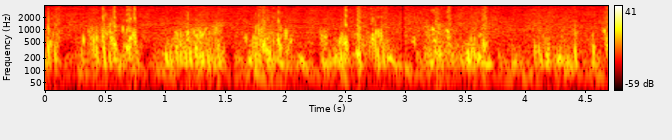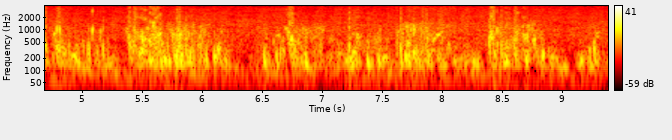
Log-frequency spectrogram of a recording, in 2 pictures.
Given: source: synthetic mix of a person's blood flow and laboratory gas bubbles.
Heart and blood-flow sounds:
Doppler ultrasound of blood flow; precordium
0.00-0.16 s: bubbles
0.26-0.81 s: bubbles
0.98-1.51 s: bubbles
1.64-2.09 s: bubbles
2.28-2.88 s: bubbles
3.04-3.11 s: bubbles
3.14-3.72 s: bubbles
4.04-4.46 s: bubbles
4.53-5.25 s: bubbles
5.35-6.19 s: bubbles
6.47-7.58 s: bubbles
7.62-8.96 s: bubbles
9.12-9.39 s: bubbles
From the record:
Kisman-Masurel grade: 343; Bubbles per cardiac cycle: rolling drumbeat, 9 or more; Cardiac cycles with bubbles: 100%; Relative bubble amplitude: loud (0.450 to 0.775); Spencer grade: 3 (all of the cardiac periods contain showers or single bubble signals, but not dominating or overriding the cardiac motion signals); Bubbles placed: anywhere in the cardiac cycle

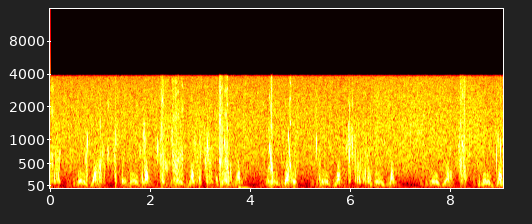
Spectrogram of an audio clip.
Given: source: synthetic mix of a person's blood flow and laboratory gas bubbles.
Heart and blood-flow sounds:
Doppler ultrasound of blood flow; precordium
0.00-0.22 s: bubbles
0.69-1.10 s: bubbles
1.13-1.18 s: bubbles
1.25-1.35 s: bubbles
1.40-1.54 s: bubbles
1.77-1.94 s: bubbles
2.11-2.38 s: bubbles
2.40-2.67 s: bubbles
2.80-3.04 s: bubbles
3.07-3.26 s: bubbles
3.29-3.64 s: bubbles
4.32-4.50 s: bubbles
4.74-4.94 s: bubbles
5.29-5.44 s: bubbles
5.89-6.46 s: bubbles
7.98-8.03 s: bubbles
8.15-8.43 s: bubbles
8.88-9.05 s: bubbles
From the record:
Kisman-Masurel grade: 242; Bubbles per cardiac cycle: several, 3 to 8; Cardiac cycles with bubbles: 100%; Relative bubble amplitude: moderate (0.250 to 0.450); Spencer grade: 3 (all of the cardiac periods contain showers or single bubble signals, but not dominating or overriding the cardiac motion signals); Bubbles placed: anywhere in the cardiac cycle

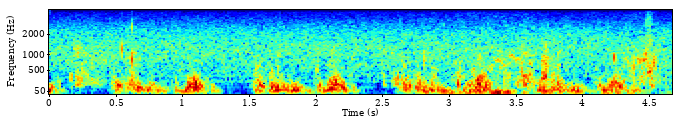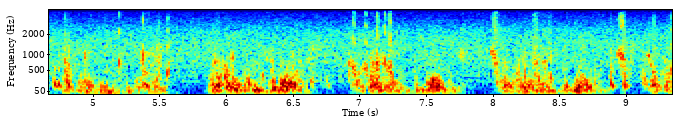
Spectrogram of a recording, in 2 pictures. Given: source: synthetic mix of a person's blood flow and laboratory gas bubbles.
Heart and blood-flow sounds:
Doppler ultrasound of blood flow; precordium
0.13-0.44 s: bubbles
0.51-0.69 s: bubbles
2.12-2.18 s: bubbles
2.47-2.74 s: bubbles
2.85-2.92 s: bubbles
3.00-3.63 s: bubbles
4.19-4.58 s: bubbles
4.67-4.97 s: bubbles
5.17-5.23 s: bubbles
5.35-5.61 s: bubbles
5.88-6.05 s: bubbles
6.11-6.34 s: bubbles
6.38-6.79 s: bubbles
6.88-7.29 s: bubbles
7.73-7.79 s: bubbles
7.96-8.13 s: bubbles
8.24-8.46 s: bubbles
8.73-8.79 s: bubbles
8.84-9.36 s: bubbles
From the record:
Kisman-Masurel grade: 232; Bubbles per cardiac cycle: several, 3 to 8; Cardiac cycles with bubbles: 50 to 99%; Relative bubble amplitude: moderate (0.250 to 0.450); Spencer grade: 3 (all of the cardiac periods contain showers or single bubble signals, but not dominating or overriding the cardiac motion signals); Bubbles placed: anywhere in the cardiac cycle

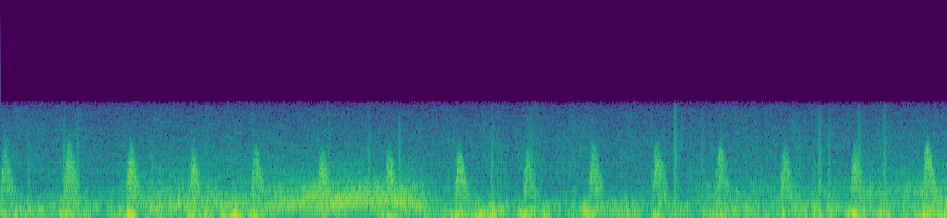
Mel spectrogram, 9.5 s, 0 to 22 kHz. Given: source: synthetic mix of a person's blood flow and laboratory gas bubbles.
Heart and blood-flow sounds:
Doppler ultrasound of blood flow; subclavian vein
no bubbles
From the record:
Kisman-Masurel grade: 000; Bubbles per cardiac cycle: 0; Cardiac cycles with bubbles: 0%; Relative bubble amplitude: no bubbles discernible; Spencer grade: 0 (complete lack of bubble signals)

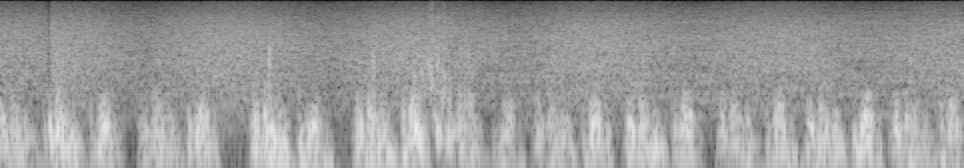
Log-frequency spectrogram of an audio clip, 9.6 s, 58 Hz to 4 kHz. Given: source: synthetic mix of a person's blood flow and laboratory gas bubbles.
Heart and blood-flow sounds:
Doppler ultrasound of blood flow; precordium
4.13-4.78 s: bubbles
From the record:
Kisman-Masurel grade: 212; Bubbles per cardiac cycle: several, 3 to 8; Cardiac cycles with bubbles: 1 to 10%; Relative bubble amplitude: moderate (0.250 to 0.450); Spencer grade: 1 (occasional bubble signal discernible with the cardiac motion signal, with majority of cardiac periods free of bubbles); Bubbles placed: anywhere in the cardiac cycle

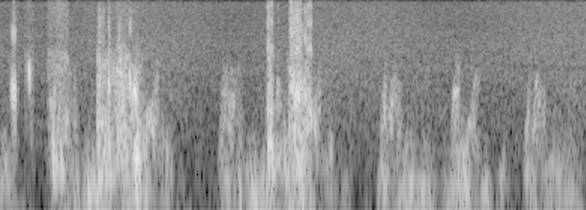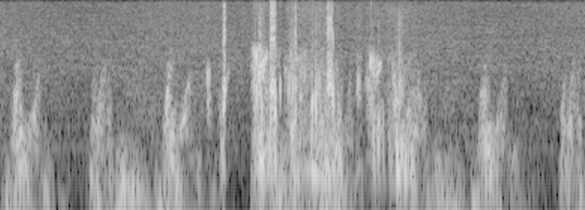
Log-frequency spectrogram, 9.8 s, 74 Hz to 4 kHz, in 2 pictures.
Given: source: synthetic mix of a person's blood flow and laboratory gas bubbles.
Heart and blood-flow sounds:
Doppler ultrasound of blood flow; precordium
0.08-0.17 s: bubbles
0.21-0.30 s: bubbles
0.41-0.58 s: bubbles
0.81-1.23 s: bubbles
2.22-2.62 s: bubbles
6.60-6.66 s: bubbles
6.71-6.80 s: bubbles
6.97-7.75 s: bubbles
7.85-7.91 s: bubbles
7.93-8.36 s: bubbles
From the record:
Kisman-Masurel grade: 232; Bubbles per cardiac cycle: several, 3 to 8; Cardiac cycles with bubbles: 50 to 99%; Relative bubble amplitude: moderate (0.250 to 0.450); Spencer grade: 3 (all of the cardiac periods contain showers or single bubble signals, but not dominating or overriding the cardiac motion signals); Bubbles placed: anywhere in the cardiac cycle

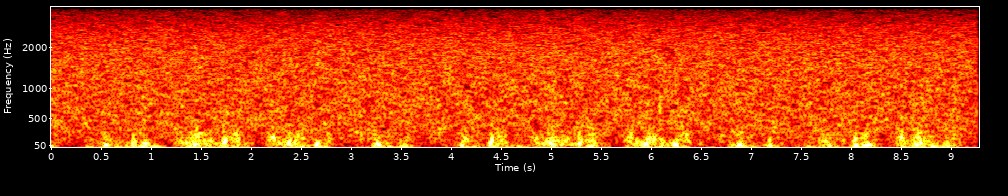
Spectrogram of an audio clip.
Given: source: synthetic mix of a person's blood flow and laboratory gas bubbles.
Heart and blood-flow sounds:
Doppler ultrasound of blood flow; precordium
6.08-6.15 s: bubbles
From the record:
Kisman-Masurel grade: 111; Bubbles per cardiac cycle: 1 to 2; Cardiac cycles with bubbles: 1 to 10%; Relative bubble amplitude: barely perceptible (0.100 to 0.250); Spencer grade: 1 (occasional bubble signal discernible with the cardiac motion signal, with majority of cardiac periods free of bubbles); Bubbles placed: anywhere in the cardiac cycle

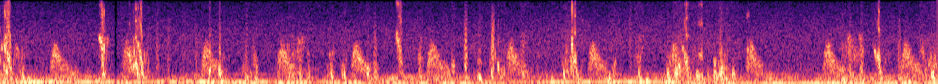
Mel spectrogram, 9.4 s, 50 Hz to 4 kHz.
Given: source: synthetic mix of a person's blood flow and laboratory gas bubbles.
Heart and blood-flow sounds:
Doppler ultrasound of blood flow; subclavian vein
0.00-0.30 s: bubbles
0.97-1.12 s: bubbles
1.21-1.50 s: bubbles
2.06-2.26 s: bubbles
2.42-2.60 s: bubbles
2.86-3.12 s: bubbles
3.27-3.50 s: bubbles
3.65-3.80 s: bubbles
3.95-4.08 s: bubbles
4.18-4.25 s: bubbles
4.51-4.58 s: bubbles
4.77-4.85 s: bubbles
4.88-5.31 s: bubbles
5.62-5.84 s: bubbles
6.09-6.17 s: bubbles
6.34-6.45 s: bubbles
6.65-7.40 s: bubbles
7.47-7.51 s: bubbles
8.41-8.67 s: bubbles
8.71-8.88 s: bubbles
9.20-9.39 s: bubbles
From the record:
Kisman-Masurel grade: 243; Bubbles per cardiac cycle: several, 3 to 8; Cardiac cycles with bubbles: 100%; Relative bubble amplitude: loud (0.450 to 0.775); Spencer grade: 3 (all of the cardiac periods contain showers or single bubble signals, but not dominating or overriding the cardiac motion signals); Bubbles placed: anywhere in the cardiac cycle

